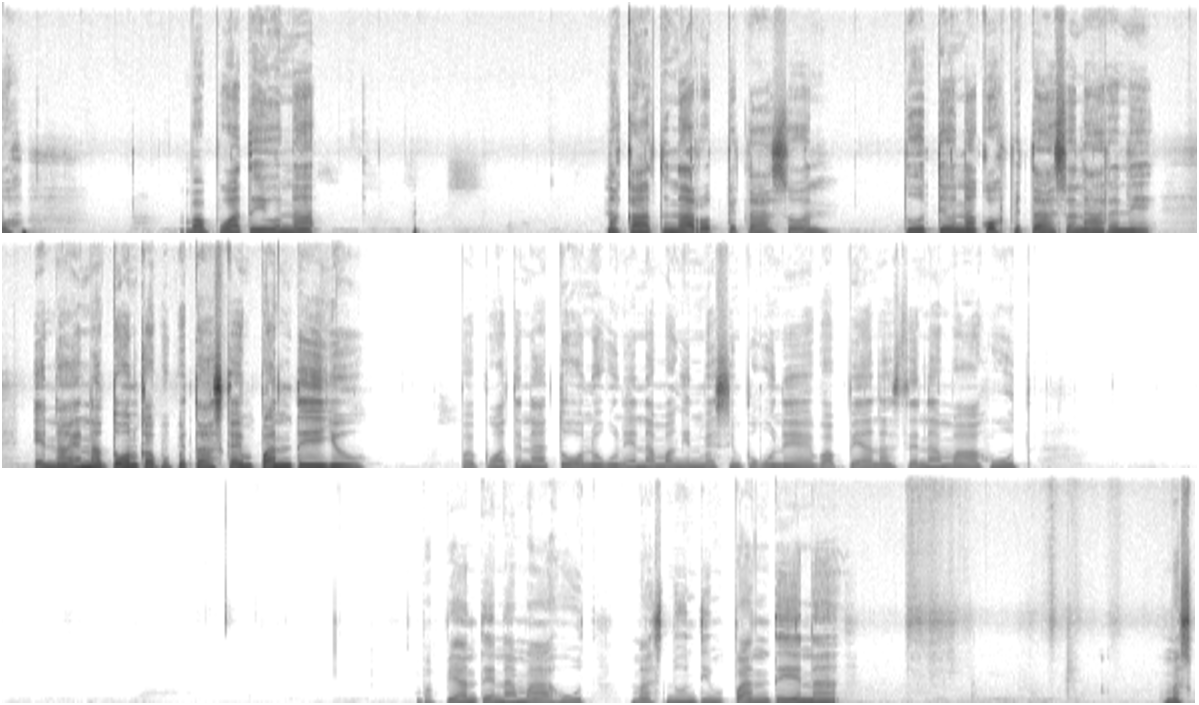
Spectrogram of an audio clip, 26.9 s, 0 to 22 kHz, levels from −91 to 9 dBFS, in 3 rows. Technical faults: none

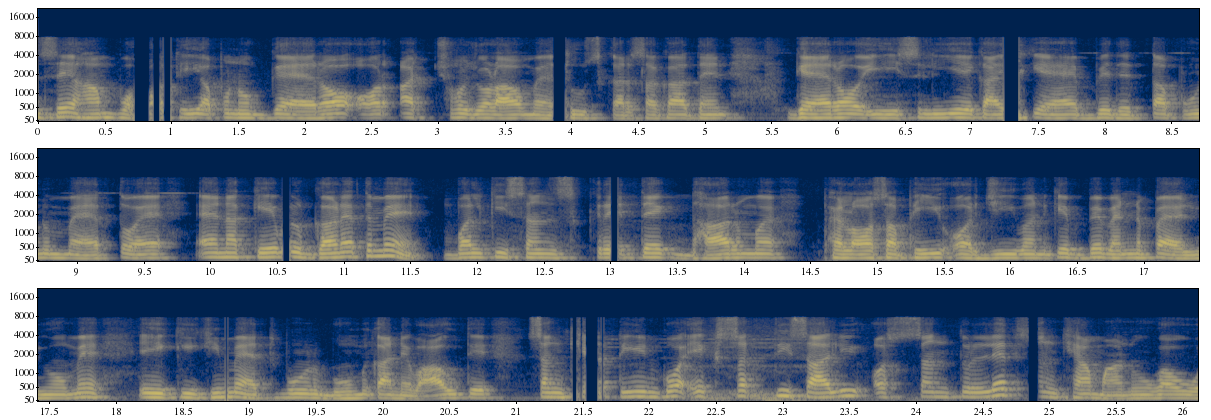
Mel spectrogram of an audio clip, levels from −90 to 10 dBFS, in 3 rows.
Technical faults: packet loss on an ADPCM call

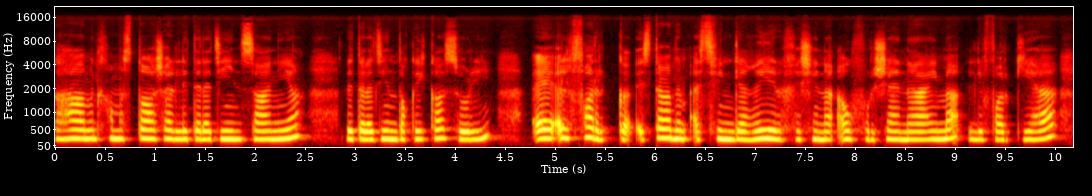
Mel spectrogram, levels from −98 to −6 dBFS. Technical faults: none

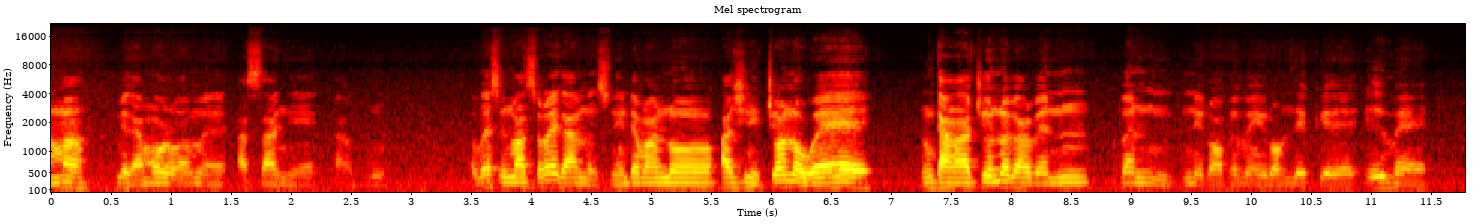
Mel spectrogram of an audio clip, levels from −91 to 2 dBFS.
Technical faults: noise suppressor artifacts; speech cut by the noise suppressor; drift correction step

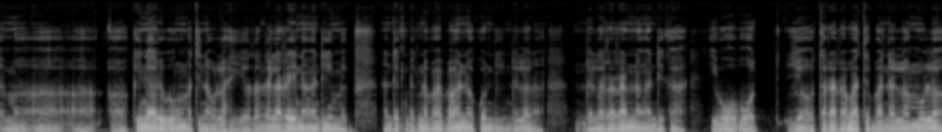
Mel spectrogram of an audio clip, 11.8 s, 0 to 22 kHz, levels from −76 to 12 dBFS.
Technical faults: none

